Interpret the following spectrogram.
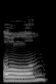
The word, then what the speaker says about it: Om: Actually, if you pronounce Om, you go through the entirety of all sounds because it starts with an open mouth, A. And then you slowly close the mouth, O.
